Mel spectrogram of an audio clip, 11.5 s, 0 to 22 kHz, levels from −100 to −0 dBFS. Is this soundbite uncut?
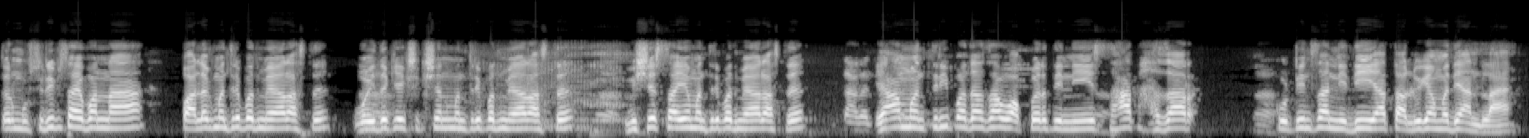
yes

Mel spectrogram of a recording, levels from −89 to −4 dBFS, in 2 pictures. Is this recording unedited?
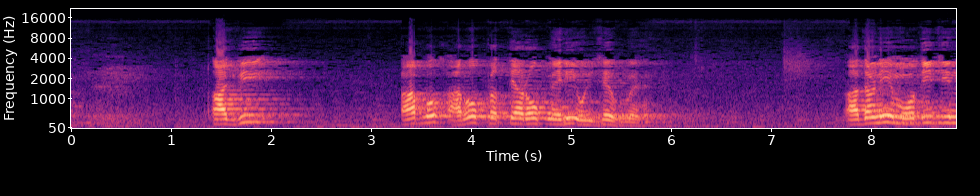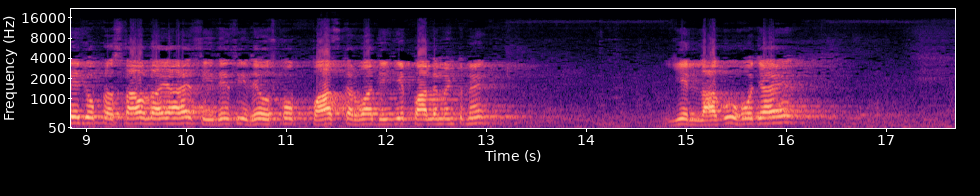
yes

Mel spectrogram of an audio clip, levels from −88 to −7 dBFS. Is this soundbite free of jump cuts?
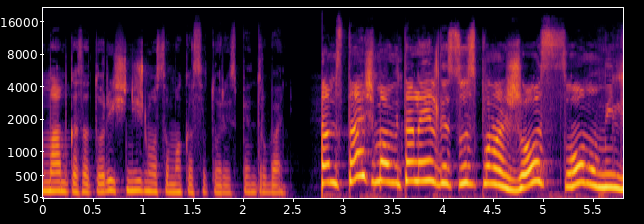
no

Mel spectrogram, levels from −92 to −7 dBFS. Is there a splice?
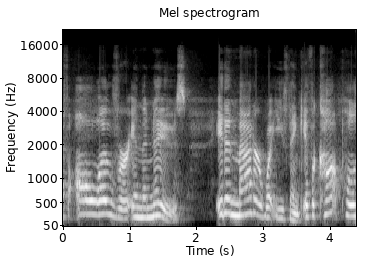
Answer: no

